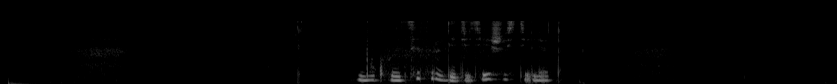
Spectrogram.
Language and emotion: Russian, neutral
